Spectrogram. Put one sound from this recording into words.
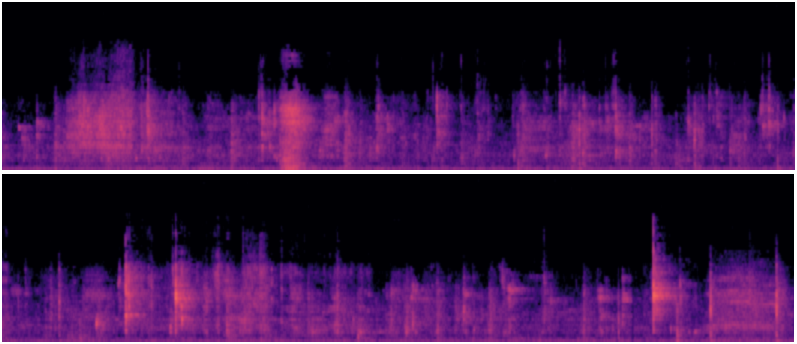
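A man and a woman chew and smack food up close.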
